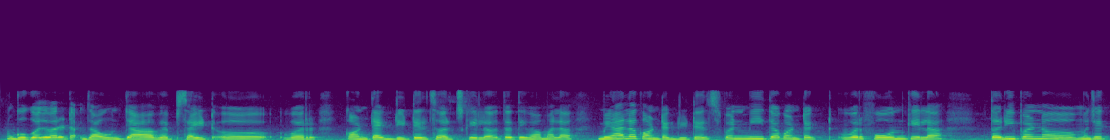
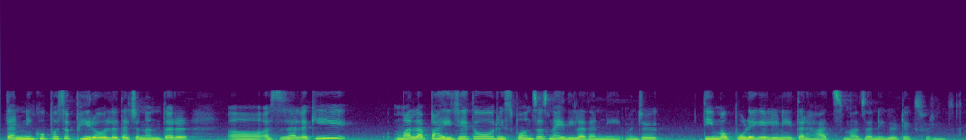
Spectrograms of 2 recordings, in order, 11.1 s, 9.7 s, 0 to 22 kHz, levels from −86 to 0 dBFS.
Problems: background sounds at intervals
